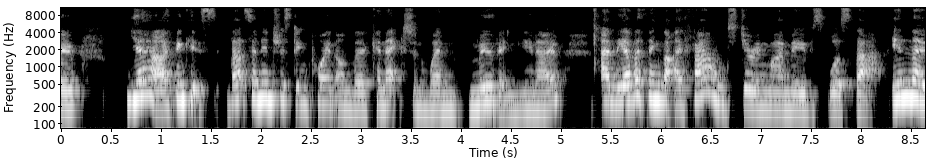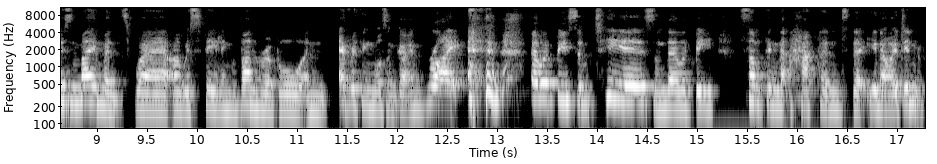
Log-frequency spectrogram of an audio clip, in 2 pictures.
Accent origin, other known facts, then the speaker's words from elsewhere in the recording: United Kingdom; But I do have to say that as a Brit, moving within the UK was fairly natural and didn't pose too many challenges for me.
